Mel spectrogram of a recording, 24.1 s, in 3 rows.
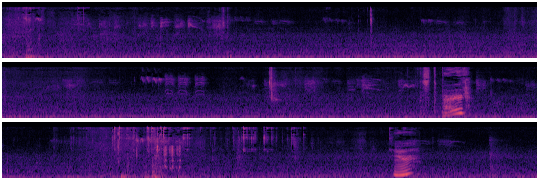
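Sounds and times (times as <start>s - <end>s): small birds chirping: 0.2s - 20.6s, 21.4s - 23.1s.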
